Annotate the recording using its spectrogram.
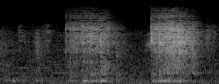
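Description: Manual chain hoist (chain block) worked by its hand chain, hoisting a heavy log slab: two bursts of chain rattle and ratchet clicking, about half a second long and a second apart.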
